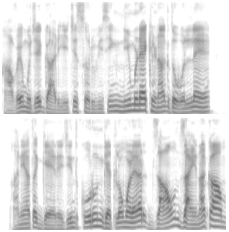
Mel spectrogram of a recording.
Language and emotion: Goan Konkani, disgusted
